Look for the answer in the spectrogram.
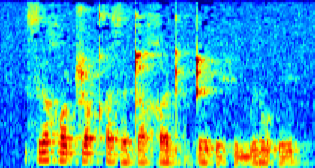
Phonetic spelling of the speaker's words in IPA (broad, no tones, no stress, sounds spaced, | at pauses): s ɘ ʁ ɔ ʈ͡ʂ ɯ qʰ ɯ z ɜ ʈ a χ ɜ ɖʱ ɘ ʈ ɘ ʔ e h e m ɘ ɾ o ʔ e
